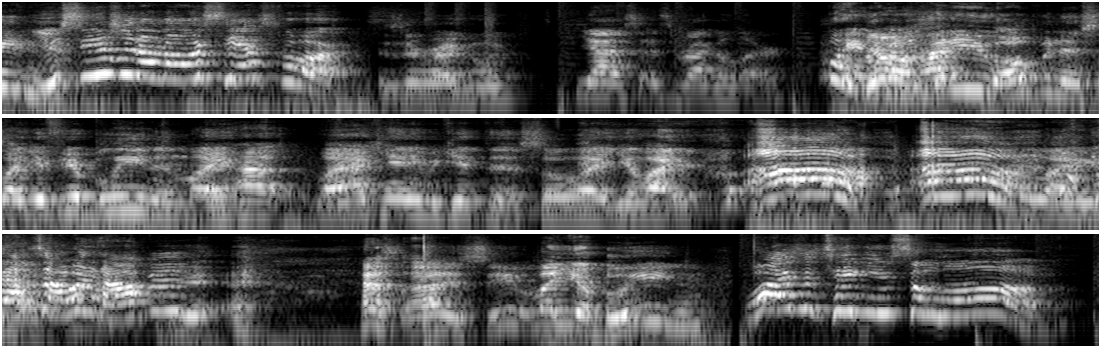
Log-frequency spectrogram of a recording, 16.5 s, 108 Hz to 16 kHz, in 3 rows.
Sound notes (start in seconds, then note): 8.5 imitating screams; 16.2 dramatic beat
